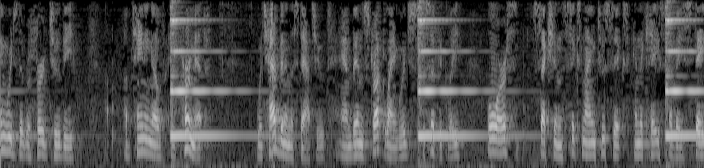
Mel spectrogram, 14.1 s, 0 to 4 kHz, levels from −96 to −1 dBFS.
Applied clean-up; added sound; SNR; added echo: none; Glass; -2 dB; none.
